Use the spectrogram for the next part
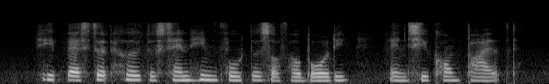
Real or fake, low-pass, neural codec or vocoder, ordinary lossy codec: fake; 7.2 kHz; codec, 16 kHz in and 24 kHz out, 0.8 kbps, FocalCodec, streaming, 65536 codes; AAC, 32 kbps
